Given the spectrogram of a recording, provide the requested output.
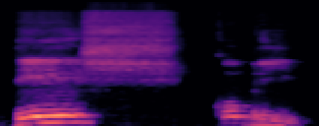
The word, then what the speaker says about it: descobrir: a outra pegadinha aqui descobrir separa mas o s e o c tem seus sons o quê respeitados eu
